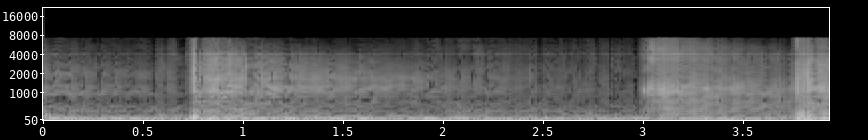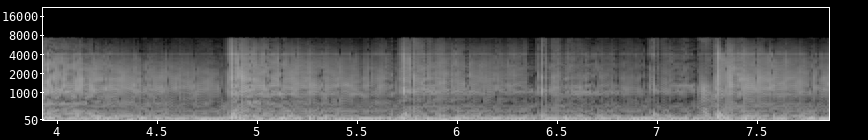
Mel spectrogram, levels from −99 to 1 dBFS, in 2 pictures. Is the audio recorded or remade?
remade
